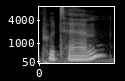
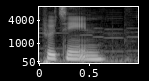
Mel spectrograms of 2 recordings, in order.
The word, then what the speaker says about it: poutine: baguette chris hall um i've seen some people say that poutine is pronounced putin and they're wrong they're incorrect i don't care how many french people say oh it's putin they are wrong they are incorrect it's poutine we ain't speaking french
